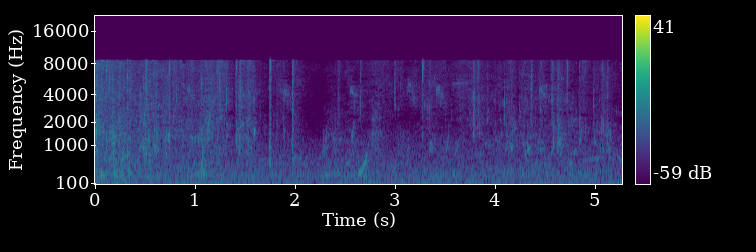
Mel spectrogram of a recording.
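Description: Shallow water splashing and lapping against rocks, with many small ticks and drips.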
